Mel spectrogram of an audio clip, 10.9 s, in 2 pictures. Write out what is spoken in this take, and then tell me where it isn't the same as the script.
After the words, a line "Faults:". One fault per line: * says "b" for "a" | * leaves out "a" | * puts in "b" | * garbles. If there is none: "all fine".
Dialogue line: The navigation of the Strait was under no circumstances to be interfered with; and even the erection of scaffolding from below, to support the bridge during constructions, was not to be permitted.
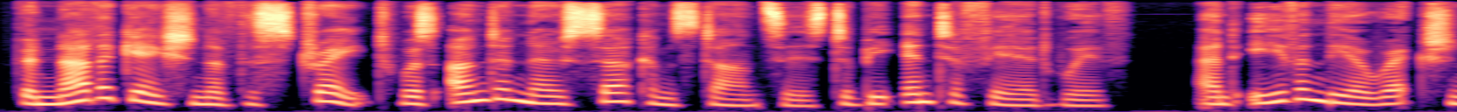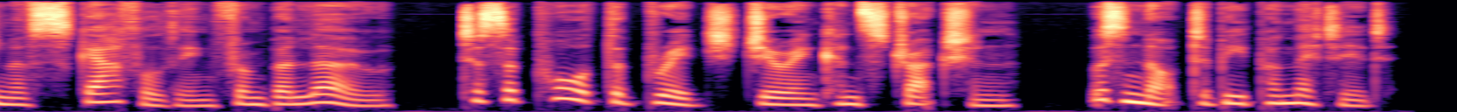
The navigation of the Strait was under no circumstances to be interfered with; and even the erection of scaffolding from below, to support the bridge during construction, was not to be permitted.
Faults:
* says "construction" for "constructions"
